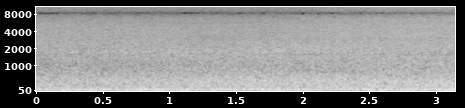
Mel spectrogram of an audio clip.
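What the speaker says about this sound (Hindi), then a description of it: "नर्मदा जी एकदम कल कल बह रही है यहाँ पे" The Narmada river flows near Bargi Dam toward Dhuandhar Falls, a dense, continuous rushing murmur of water that stays steady and fairly loud throughout, with no voices.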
